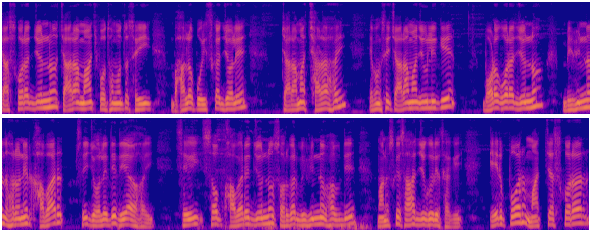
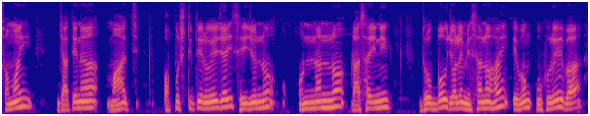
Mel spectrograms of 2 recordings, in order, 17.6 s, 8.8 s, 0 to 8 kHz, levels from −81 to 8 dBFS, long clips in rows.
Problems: background sounds at intervals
